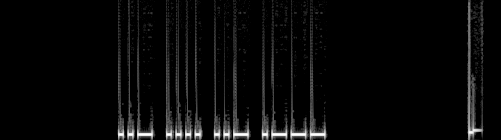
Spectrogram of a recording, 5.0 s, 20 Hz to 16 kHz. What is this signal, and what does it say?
Morse code, heard as a keyed tone, about 25 wpm, 700 Hz. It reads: UHUJ
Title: Four Challenging Letter-Number Combinations 25wpm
